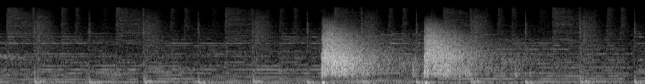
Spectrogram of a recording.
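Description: Two shotgun shots about a second apart, each with a short echoing tail, over steady background music.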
